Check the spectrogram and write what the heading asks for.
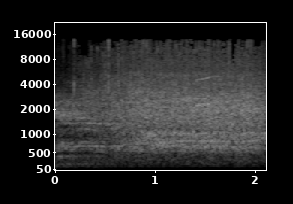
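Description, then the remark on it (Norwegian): Steady roar of a large crowd in a huge, packed hall clapping and cheering for Donald Trump's pledge to dismantle the Iran nuclear deal, a dense continuous wash of applause that swells slightly and holds at a fairly loud level throughout. “Jeg skal ødelegge den katastrofale atomavtalen med Iran, sier Trump, og får stor applaus.”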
